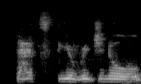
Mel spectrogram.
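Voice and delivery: hushed, high-pitched half-whisper. Leaning over to their ten-year-old in a theater, the speaker retells what they said: half-whispering. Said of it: "as I was whispering".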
